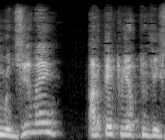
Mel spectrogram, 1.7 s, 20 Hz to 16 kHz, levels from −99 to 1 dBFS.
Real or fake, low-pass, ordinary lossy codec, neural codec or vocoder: fake; 14.4 kHz; AAC, 48 kbps; codec, 44.1 kHz, 3.4 kbps, Pupu-Codec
